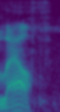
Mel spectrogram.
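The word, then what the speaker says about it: Louth: going to go through lath population 47 did you just say that with a list l l l it's spelled l o u t h there's nothing there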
